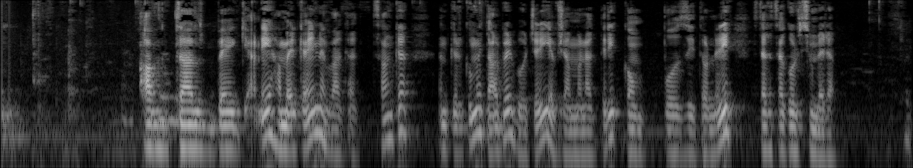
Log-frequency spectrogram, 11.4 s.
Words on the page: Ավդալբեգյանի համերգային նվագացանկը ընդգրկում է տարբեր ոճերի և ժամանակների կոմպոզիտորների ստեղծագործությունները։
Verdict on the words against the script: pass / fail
pass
